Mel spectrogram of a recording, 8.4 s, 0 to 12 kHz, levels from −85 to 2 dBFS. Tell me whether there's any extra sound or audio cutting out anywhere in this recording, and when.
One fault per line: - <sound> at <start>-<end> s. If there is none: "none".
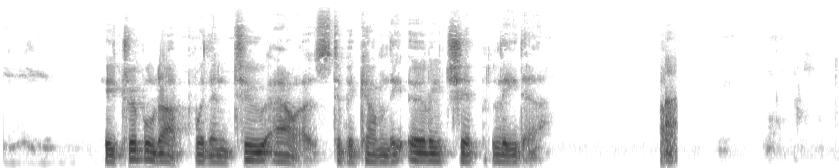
- laugh at 6.6-6.8 s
